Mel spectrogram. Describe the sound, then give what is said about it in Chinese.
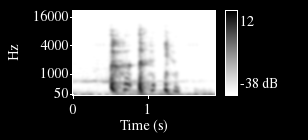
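Dry coughs in three short, fairly loud bursts in quick succession, with a throaty, rasping edge. “范闲赶紧干咳了两声”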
